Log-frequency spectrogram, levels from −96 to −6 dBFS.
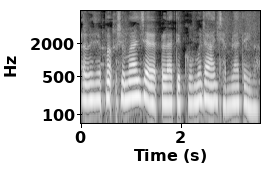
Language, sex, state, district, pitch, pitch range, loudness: Wancho, female, Arunachal Pradesh, Longding, 175 Hz, 160-190 Hz, -15 LUFS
